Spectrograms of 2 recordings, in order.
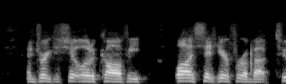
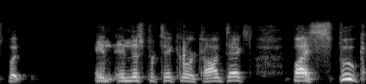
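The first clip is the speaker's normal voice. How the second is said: ordinary talk, nothing marked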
